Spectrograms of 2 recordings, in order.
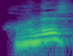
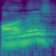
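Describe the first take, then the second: First: The word starts with an h sound. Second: The word starts with a vowel, no h. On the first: The speaker calls it wrong. "हॉनेस्ट म्हणत नाही" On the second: The speaker calls it right. "तर ऑनेस्ट म्हणतो"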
